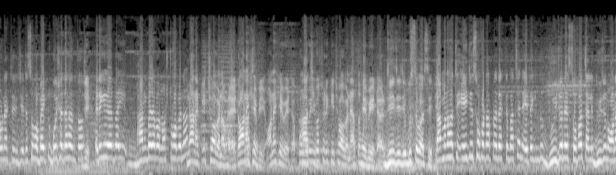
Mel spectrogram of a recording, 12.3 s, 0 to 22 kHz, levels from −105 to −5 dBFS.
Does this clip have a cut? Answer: no; 0 cuts

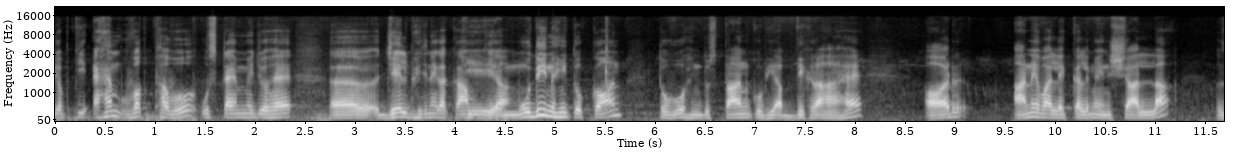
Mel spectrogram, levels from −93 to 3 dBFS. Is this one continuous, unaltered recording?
no; 1 cut; at 4.3 s

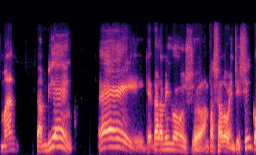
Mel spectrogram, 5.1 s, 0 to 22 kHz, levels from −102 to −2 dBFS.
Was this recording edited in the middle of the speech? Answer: no; 0 cuts

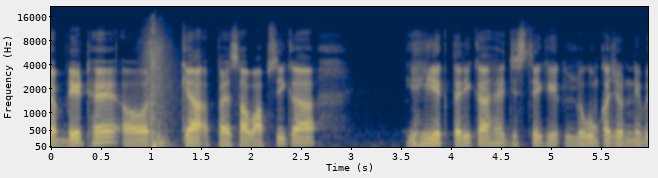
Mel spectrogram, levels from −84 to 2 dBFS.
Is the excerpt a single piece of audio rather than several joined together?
yes; 0 cuts

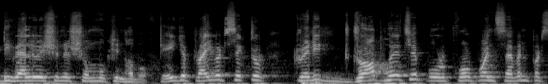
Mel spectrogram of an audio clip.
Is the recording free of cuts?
no; 1 cut; at 1.5 s

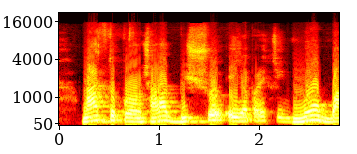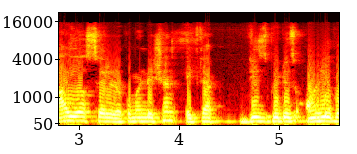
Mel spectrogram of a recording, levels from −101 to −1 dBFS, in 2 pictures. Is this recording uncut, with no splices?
no; 1 cut; at 2.1 s

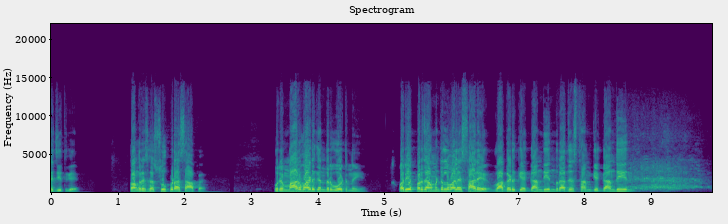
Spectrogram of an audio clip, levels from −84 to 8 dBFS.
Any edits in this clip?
no; 0 cuts

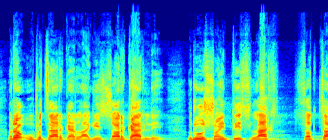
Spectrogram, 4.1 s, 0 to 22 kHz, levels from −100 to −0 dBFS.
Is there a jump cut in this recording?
no; 0 cuts

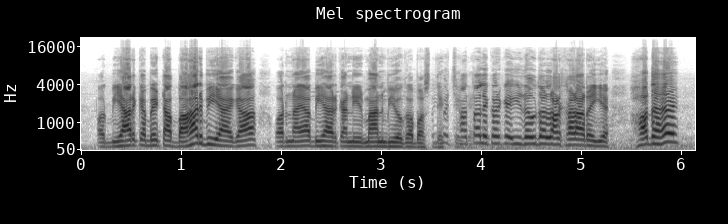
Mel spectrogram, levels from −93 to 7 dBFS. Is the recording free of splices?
no; 1 cut; at 3.8 s

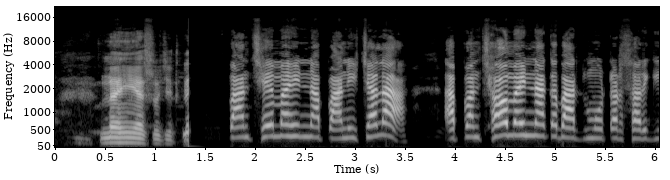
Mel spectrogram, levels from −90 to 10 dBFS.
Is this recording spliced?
yes; 1 cut; at 1.2 s

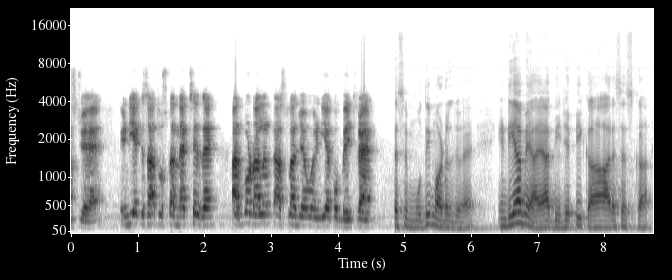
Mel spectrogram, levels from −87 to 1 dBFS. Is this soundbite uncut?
no; 1 cut; at 4.9 s

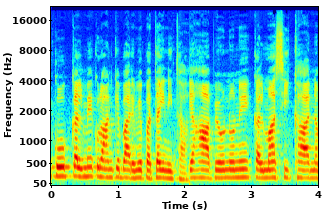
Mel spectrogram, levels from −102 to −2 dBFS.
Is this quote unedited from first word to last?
no; 2 cuts; at 2.1 s, 3.0 s

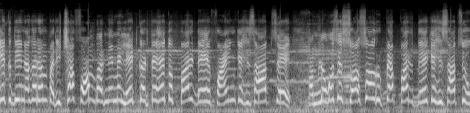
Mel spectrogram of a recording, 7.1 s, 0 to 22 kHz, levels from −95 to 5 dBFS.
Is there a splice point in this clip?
no; 0 cuts

